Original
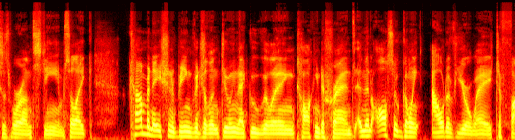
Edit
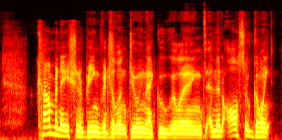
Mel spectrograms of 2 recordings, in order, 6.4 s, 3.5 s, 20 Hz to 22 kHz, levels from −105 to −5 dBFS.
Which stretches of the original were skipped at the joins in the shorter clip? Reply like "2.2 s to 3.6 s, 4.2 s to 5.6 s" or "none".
3.7 s to 4.4 s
